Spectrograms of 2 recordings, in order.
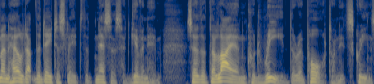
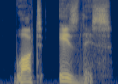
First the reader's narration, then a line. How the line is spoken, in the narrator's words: Gilliman snarled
